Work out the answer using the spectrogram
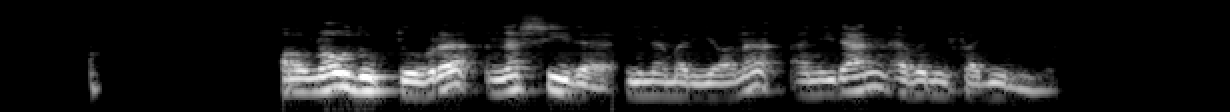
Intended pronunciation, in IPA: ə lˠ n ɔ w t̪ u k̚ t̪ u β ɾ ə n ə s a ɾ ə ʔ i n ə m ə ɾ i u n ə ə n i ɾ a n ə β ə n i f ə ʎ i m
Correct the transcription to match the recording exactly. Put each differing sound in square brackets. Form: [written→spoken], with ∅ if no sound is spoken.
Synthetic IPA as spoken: ə lˠ n ɔ w [t̪→d̪] u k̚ t̪ u β ɾ ə n ə s [a→i] ɾ ə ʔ i n ə m ə ɾ i [u→ɔ] n ə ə n i ɾ a n ə β ə n i f ə ʎ i m

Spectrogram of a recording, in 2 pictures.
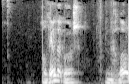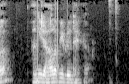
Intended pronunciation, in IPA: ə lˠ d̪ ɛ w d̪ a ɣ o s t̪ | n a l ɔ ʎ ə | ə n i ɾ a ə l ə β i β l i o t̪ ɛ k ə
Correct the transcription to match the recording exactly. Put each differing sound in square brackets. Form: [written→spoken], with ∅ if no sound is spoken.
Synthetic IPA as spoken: ə lˠ d̪ ɛ w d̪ [a→ə] ɣ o s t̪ | n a l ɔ [ʎ→l] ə | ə n i ɾ a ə l ə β i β l i [o→u] t̪ ɛ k ə

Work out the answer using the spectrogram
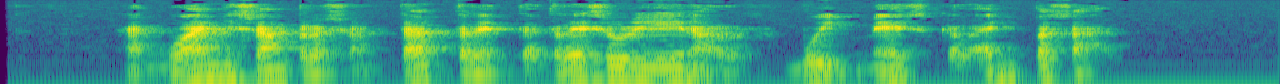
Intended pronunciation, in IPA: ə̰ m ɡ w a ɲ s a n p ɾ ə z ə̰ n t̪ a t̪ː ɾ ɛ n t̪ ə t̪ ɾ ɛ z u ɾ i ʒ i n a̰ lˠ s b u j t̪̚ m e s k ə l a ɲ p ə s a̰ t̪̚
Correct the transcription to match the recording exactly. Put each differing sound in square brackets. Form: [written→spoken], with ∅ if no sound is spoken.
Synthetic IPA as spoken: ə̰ [m→ŋ] ɡ w a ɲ s a [n→m] p ɾ ə z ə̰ n t̪ a t̪ː ɾ ɛ n t̪ ə t̪ ɾ ɛ z u ɾ i ʒ i n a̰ lˠ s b u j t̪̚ m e s k ə l a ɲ p ə s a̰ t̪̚

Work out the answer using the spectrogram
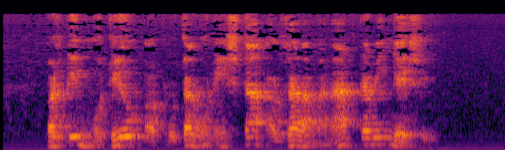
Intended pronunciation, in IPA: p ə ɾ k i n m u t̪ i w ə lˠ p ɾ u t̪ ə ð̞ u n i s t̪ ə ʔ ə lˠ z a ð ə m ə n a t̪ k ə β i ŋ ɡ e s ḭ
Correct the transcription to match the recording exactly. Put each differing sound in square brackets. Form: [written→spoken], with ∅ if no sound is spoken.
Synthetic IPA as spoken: p ə ɾ k i n m u t̪ i w ə lˠ p ɾ u t̪ ə [ð̞→ɣ̞] u n i s t̪ ə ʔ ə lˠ z a ð ə m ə n a t̪ k ə β i ŋ ɡ e s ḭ

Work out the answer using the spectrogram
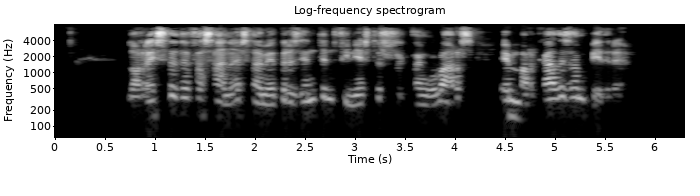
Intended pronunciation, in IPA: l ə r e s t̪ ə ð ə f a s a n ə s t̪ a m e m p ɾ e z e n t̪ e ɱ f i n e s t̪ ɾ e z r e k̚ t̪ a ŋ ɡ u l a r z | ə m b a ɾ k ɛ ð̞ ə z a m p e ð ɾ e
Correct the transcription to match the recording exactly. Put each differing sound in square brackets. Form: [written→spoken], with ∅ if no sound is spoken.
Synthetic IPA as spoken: l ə r e s t̪ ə ð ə f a s a n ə s t̪ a m e [m→∅] p ɾ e z e n t̪ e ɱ f i n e s t̪ ɾ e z r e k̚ t̪ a ŋ ɡ u l a r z | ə m b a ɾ k [ɛ→a] ð̞ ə z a m p e ð ɾ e

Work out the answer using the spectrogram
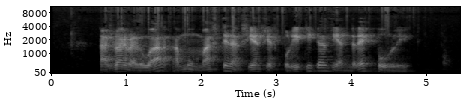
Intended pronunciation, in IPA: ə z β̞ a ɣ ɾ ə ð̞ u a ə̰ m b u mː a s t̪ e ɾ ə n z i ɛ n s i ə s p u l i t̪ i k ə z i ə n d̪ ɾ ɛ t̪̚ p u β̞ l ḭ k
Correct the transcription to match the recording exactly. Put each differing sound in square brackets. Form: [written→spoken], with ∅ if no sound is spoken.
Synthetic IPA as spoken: ə z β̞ a ɣ ɾ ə ð̞ u a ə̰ m b u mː a s t̪ e ɾ ə n [z→s] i ɛ n s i ə s p u l i t̪ i k ə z i ə n d̪ ɾ ɛ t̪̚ p u β̞ l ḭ k

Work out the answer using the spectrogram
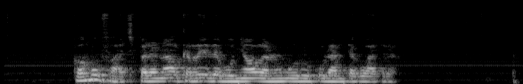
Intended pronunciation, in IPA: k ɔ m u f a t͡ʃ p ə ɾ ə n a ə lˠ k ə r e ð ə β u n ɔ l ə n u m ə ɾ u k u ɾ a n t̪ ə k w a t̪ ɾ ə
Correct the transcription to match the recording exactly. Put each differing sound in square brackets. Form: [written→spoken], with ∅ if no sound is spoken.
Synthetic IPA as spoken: k ɔ m u f a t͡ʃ p ə ɾ ə n a ə lˠ k ə r e ð ə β u [n→ɲ] ɔ l ə n u m ə ɾ u k u ɾ a n t̪ ə k w a t̪ ɾ ə

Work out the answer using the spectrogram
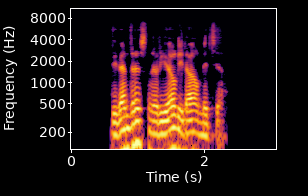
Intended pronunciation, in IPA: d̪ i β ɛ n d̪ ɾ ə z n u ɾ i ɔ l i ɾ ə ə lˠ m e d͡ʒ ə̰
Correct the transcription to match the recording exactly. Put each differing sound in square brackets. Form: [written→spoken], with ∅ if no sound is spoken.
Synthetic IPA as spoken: d̪ i β ɛ n d̪ ɾ ə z n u ɾ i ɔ l i ɾ [ə→a] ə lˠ m e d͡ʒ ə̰

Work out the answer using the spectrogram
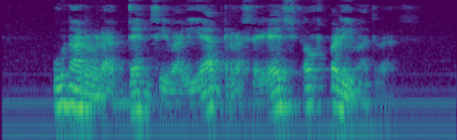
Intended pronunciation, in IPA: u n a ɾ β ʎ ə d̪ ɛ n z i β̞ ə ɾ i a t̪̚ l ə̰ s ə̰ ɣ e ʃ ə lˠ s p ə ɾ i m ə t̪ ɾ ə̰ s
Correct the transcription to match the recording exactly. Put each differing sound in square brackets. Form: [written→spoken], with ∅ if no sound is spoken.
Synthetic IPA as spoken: u n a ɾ β [ʎ→ɾ] ə d̪ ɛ n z i β̞ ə ɾ i a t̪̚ [l→r] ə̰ s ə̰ ɣ [e→ɛ] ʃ ə lˠ s p ə ɾ i m ə t̪ ɾ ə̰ s

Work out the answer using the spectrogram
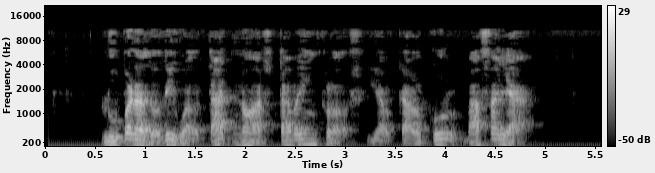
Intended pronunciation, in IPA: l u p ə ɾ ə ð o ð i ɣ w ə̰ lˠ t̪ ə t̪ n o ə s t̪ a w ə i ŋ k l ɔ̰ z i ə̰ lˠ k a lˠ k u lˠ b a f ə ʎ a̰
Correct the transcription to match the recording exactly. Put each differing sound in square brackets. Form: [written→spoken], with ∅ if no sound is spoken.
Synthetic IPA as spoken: l u p ə ɾ ə ð o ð i ɣ w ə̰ lˠ t̪ [ə→a] t̪ n o ə s t̪ a [w→β] ə i ŋ k l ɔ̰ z i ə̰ lˠ k a lˠ k u lˠ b a f ə ʎ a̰

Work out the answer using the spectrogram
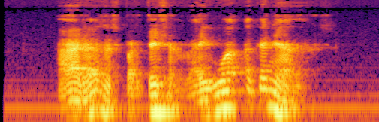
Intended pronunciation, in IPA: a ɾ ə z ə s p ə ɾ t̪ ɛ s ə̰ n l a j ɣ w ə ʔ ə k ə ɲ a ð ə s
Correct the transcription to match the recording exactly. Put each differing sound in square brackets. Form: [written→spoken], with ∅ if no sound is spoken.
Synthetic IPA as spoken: a ɾ ə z ə s p ə ɾ t̪ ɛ [s→ʃ] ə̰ n l a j ɣ w ə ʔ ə k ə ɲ a ð ə s

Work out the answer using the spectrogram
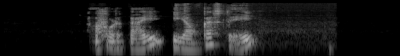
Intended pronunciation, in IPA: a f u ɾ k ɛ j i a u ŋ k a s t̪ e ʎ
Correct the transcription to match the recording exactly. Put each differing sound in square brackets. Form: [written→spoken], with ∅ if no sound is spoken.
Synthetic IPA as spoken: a f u ɾ k [ɛ→a] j i a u ŋ k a s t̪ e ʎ

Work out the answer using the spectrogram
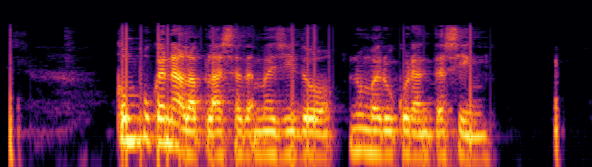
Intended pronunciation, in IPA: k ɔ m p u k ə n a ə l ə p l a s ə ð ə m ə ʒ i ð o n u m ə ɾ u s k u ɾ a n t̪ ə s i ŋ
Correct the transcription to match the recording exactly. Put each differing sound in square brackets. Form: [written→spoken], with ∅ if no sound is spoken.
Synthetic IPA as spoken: k ɔ m p u k ə n a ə l ə p l a s ə ð ə m ə ʒ i ð o n u m ə ɾ u [s→∅] k u ɾ a n t̪ ə s i ŋ

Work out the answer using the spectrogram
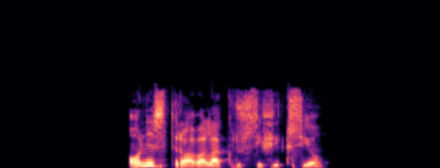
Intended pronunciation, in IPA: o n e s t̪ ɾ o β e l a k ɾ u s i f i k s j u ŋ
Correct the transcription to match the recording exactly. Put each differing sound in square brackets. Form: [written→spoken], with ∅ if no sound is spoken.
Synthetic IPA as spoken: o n e s t̪ ɾ [o→ɔ] β [e→a] l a k ɾ u s i f i k s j [u→o] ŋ

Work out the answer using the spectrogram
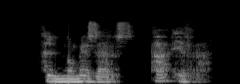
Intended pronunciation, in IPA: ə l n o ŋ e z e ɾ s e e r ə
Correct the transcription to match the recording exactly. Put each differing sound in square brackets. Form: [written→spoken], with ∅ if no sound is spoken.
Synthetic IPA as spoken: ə l n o [ŋ→m] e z [e→a] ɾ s [e→a] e r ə

